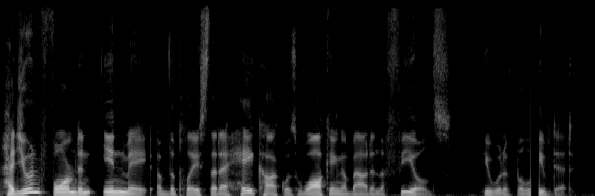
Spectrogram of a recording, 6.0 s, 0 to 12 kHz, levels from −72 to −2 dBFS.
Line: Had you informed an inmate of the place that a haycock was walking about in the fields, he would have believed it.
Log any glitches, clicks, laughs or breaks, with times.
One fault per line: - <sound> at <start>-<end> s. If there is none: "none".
- dropout at 5.3-5.4 s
